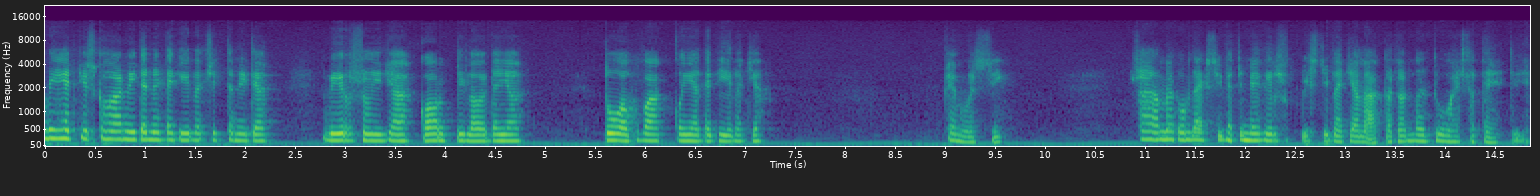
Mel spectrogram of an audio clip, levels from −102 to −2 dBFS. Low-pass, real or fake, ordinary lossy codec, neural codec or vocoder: 14.4 kHz; fake; none; codec, 32 kHz, 1.9 kbps, SNAC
